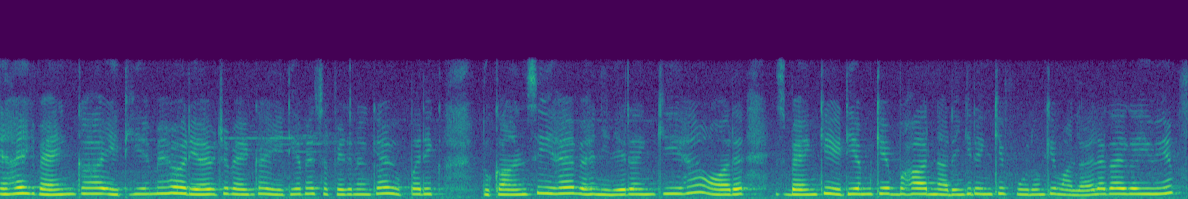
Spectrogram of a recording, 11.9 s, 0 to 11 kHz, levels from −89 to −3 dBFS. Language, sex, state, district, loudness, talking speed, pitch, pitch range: Hindi, female, Bihar, Gopalganj, -16 LUFS, 220 wpm, 295 Hz, 280-310 Hz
